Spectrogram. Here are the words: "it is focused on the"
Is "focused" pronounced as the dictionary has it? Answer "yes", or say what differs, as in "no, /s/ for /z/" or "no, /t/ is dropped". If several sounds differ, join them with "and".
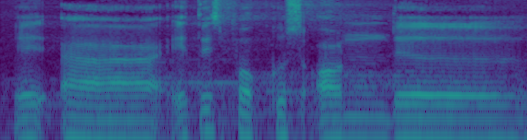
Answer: no, /t/ is dropped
